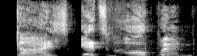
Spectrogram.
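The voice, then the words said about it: Breathless, out-of-breath shouting. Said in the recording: “out of breath.”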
